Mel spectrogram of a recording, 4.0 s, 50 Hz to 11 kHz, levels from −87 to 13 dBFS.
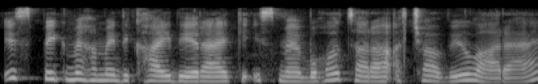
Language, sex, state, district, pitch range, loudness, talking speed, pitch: Hindi, female, Bihar, Patna, 180-230 Hz, -22 LUFS, 250 wpm, 195 Hz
